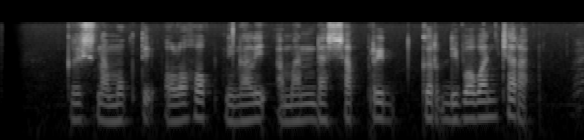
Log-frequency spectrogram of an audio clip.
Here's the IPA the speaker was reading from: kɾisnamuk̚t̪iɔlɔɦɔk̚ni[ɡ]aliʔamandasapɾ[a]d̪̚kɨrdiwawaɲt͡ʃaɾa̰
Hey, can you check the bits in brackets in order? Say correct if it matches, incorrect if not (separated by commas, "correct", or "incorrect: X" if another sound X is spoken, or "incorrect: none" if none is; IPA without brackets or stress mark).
incorrect: ŋ, incorrect: i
